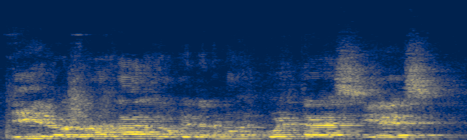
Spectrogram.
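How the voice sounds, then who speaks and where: A man's voice: high voice, little pitch movement, fast, pushed and bright. A man with an Andalusian Spanish accent teaching phonology in a classroom, explaining and often asking the students whether they follow. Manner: explanatory, checks understanding with frequent questions. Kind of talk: classroom lecture. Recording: echoey classroom with faint noise.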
